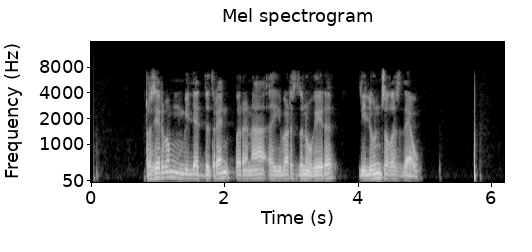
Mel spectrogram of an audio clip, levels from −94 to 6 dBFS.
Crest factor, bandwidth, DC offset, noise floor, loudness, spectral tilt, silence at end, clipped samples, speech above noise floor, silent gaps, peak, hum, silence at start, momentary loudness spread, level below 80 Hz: 16 dB; 7.8 kHz; under 0.1%; -74 dBFS; -17 LUFS; -6.5 dB/octave; 1.25 s; under 0.1%; 59 dB; none; -2 dBFS; none; 0.8 s; 10 LU; -52 dBFS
